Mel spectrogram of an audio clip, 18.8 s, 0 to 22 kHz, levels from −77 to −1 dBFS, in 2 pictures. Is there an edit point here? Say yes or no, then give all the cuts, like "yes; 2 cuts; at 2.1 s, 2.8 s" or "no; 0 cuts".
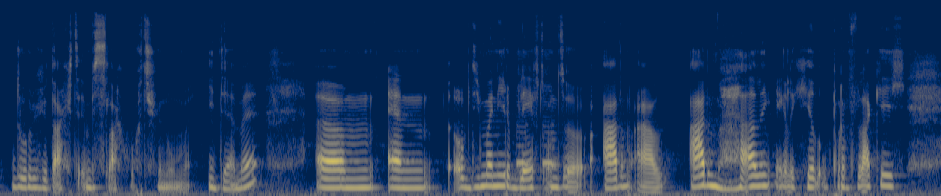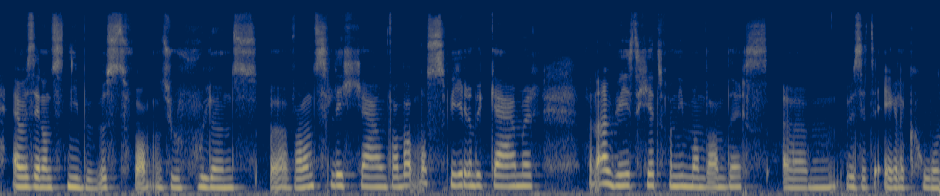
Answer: no; 0 cuts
